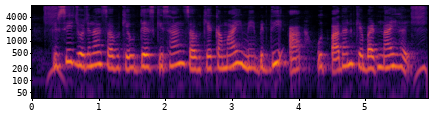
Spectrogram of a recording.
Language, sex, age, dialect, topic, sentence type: Magahi, female, 41-45, Western, agriculture, statement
